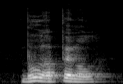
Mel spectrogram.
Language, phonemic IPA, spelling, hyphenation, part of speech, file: Dutch, /ˌbu.rə(n)ˈpʏ.məl/, boerenpummel, boe‧ren‧pum‧mel, noun, Nl-boerenpummel.ogg
- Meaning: a (usually male) rube, a bumpkin (unsophisticated rural man)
